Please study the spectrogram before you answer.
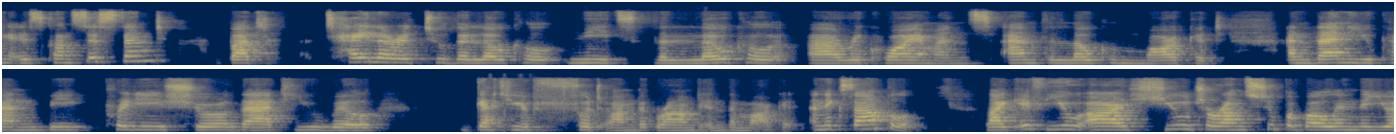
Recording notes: joined over Zoom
